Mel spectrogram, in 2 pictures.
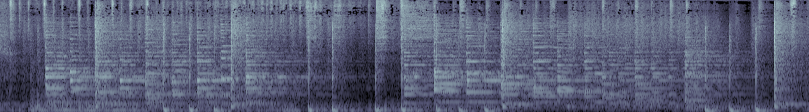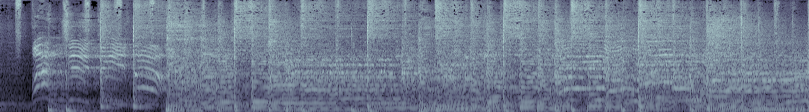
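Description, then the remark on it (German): Jazzy instrumental music plays loud, opening a song; after a brief dip about halfway through, the arrangement swells into a brighter, fuller passage. No one speaks. “der beginnt, man hört es im Hintergrund schon, ganz schön jazzig.”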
